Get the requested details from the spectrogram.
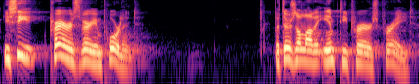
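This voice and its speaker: High, bright-voiced preaching pastor. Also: male voice, moderate pace. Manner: animated preaching, acting out voices from stories. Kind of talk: sermon. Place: church sanctuary.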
